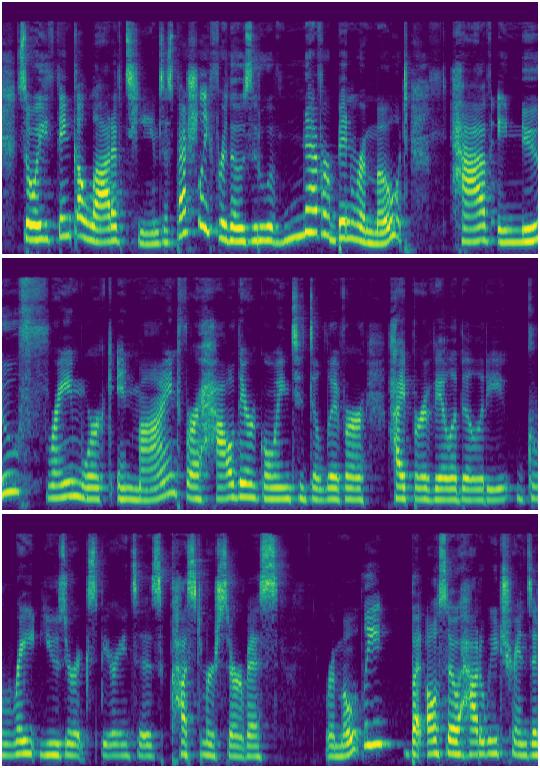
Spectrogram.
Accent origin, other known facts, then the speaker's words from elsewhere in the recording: Virginia Beach, Virginia, United States; it was actually from a school in Virginia Beach, which shout out to my hometown area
